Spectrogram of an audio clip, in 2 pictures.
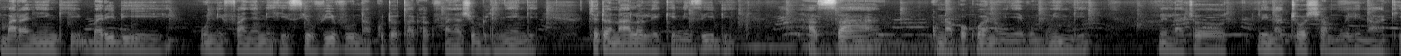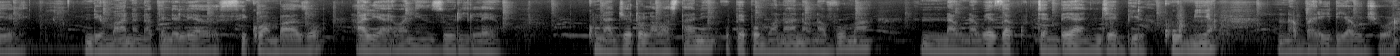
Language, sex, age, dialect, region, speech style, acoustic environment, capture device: Swahili, female, 25-34, Kenya - Nairobi Sheng-influenced, Kenya, nervous, silence, desktop / Windows / Chrome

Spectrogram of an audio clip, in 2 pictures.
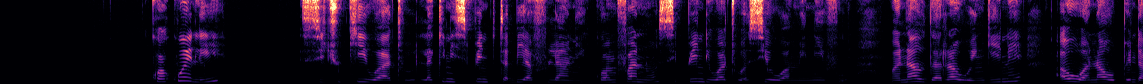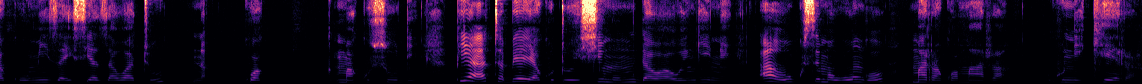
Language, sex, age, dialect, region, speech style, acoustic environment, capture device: Swahili, female, 18-24, Kenya - Nairobi Sheng-influenced, Kenya, happy, silence, mobile / Linux / Chrome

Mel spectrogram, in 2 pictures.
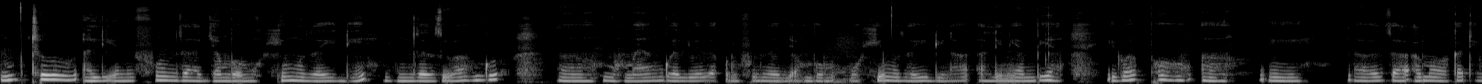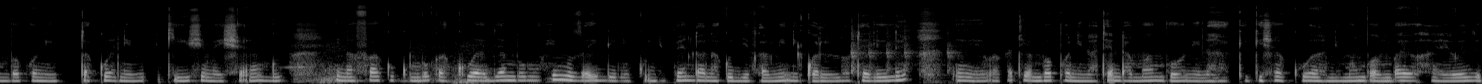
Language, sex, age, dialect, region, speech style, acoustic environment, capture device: Swahili, female, 25-34, Kenya - Nairobi Sheng-influenced, Kenya, relaxed; focused, silence, mobile / Linux / Chrome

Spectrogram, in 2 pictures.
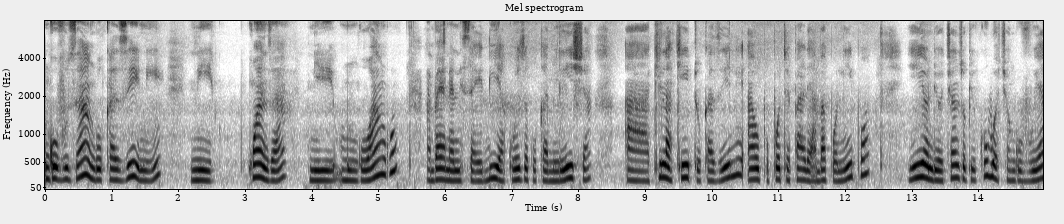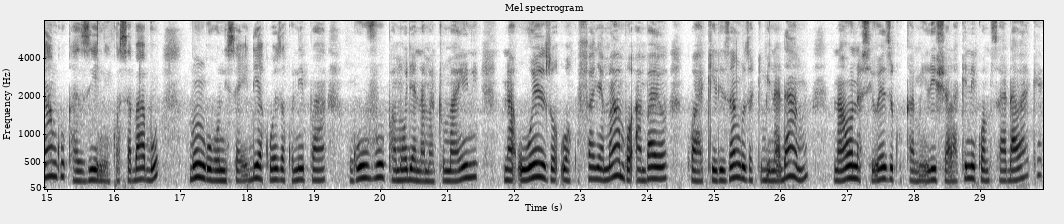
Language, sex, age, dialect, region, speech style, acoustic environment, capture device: Swahili, female, 25-34, Tanzania - Dar es Salaam, Tanzania, happy; relaxed; focused, silence, mobile / Linux / Chrome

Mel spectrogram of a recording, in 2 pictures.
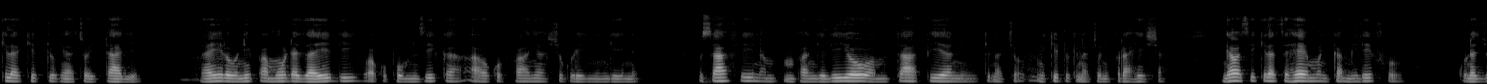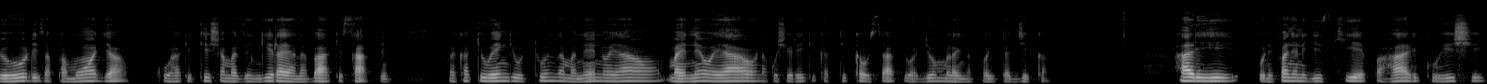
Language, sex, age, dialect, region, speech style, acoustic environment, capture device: Swahili, male, 25-34, Kenya - Nairobi Sheng-influenced, Kenya, relaxed, nature, mobile / Linux / Chrome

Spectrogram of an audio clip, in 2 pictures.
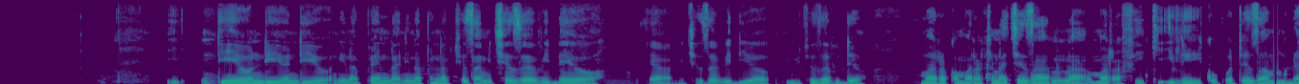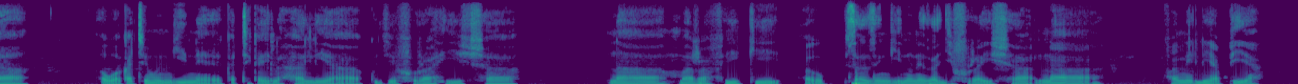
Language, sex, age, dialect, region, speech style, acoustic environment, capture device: Swahili, male, 18-24, Kenya - Nairobi Sheng-influenced, Kenya, tired, silence, mobile / Linux / Chrome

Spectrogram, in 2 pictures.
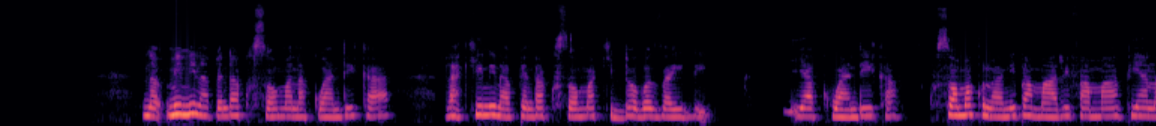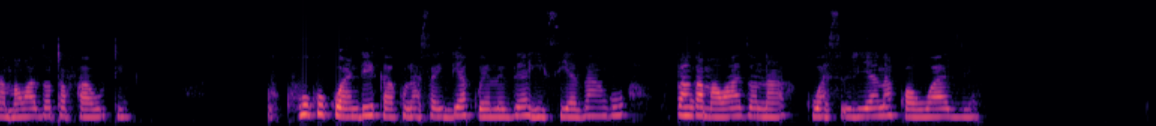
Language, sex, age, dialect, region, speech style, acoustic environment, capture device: Swahili, female, 25-34, Kenya - Nairobi Sheng-influenced, Kenya, excited; relaxed; happy; focused, silence; nature; appliances, mobile / Linux / Chrome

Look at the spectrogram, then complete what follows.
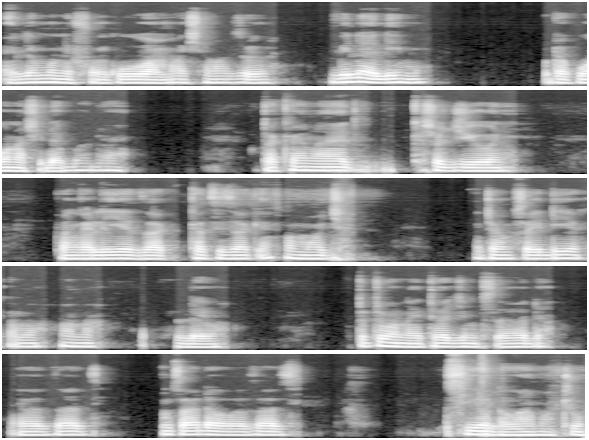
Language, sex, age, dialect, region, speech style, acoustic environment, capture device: Swahili, male, 18-24, Kenya - Nairobi Sheng-influenced, Kenya, tired, silence, mobile / Linux / Chrome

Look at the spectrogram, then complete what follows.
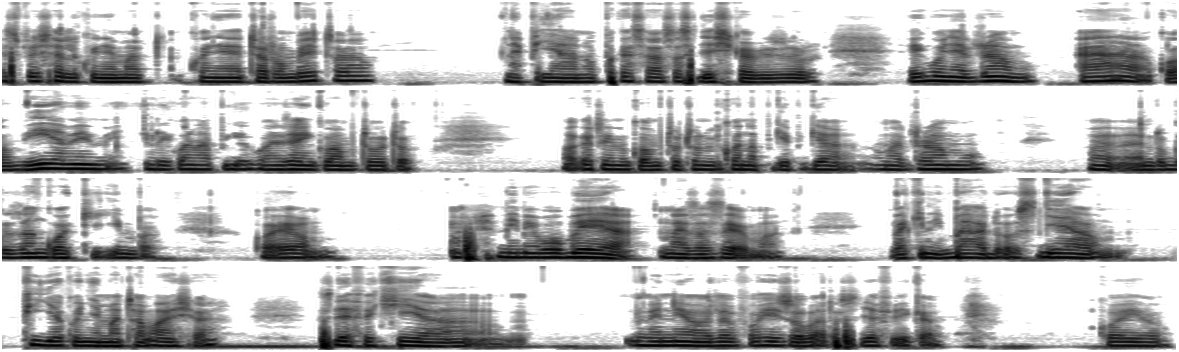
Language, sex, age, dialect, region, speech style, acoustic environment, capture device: Swahili, male, 18-24, Kenya - Mombasa, Kenya, relaxed, silence, mobile / Linux / Chrome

